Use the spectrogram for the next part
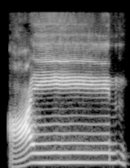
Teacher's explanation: এই গলার মাঝখান থেকে আপনার উচ্চারণ করতে হবে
